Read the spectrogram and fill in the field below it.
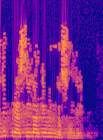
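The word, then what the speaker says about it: précis: Okay बेटा, so today we are going to discuss प्रेसी writing. First सब तो पहली चीज प्रेसी है वर्ड, एस जो साइलेंट होंगे आप एस प्रोनाउंस नहीं करना राइट। सो यू से प्रेसी, प्रेसी राइटिंग।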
